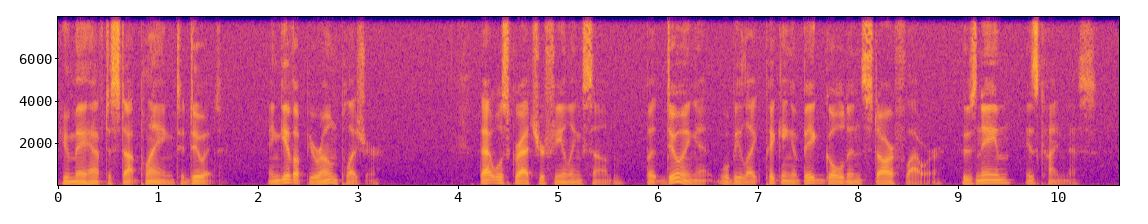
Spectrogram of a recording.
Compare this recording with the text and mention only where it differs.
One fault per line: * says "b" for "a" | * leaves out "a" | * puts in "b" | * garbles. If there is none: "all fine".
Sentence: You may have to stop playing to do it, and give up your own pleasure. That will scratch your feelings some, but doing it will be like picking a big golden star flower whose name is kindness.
all fine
